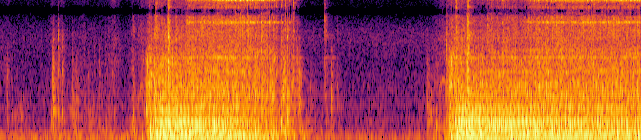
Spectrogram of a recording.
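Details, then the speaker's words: Small two-stroke blower, used once, primed six times before starting: it fires after a couple of pulls and settles into a loud steady buzz; normal running. "there we go kind of started maybe I should trigger this a"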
